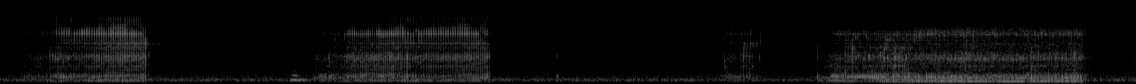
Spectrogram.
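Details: Loud, raspy snores with long noisy breaths, about four over eleven seconds, while asleep and dreaming; snoring.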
